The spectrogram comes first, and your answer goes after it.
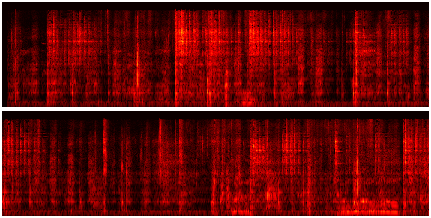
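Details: A Pitbull and a Presa Canario playing a tetherball match; heavy, breathy panting in quick noisy bursts runs through most of the recording, broken by sharp thumps and occasional human voices in the background.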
